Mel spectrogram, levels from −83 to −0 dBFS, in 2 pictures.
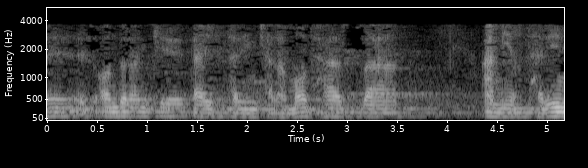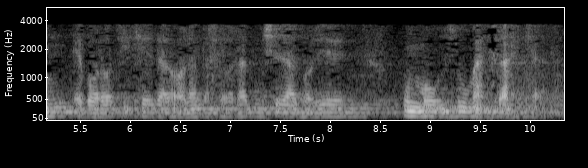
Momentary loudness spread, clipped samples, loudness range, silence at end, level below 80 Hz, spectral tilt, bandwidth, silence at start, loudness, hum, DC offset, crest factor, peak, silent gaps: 10 LU; under 0.1%; 3 LU; 0 s; -60 dBFS; -10.5 dB/octave; 3.8 kHz; 0 s; -31 LUFS; none; under 0.1%; 20 dB; -10 dBFS; none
